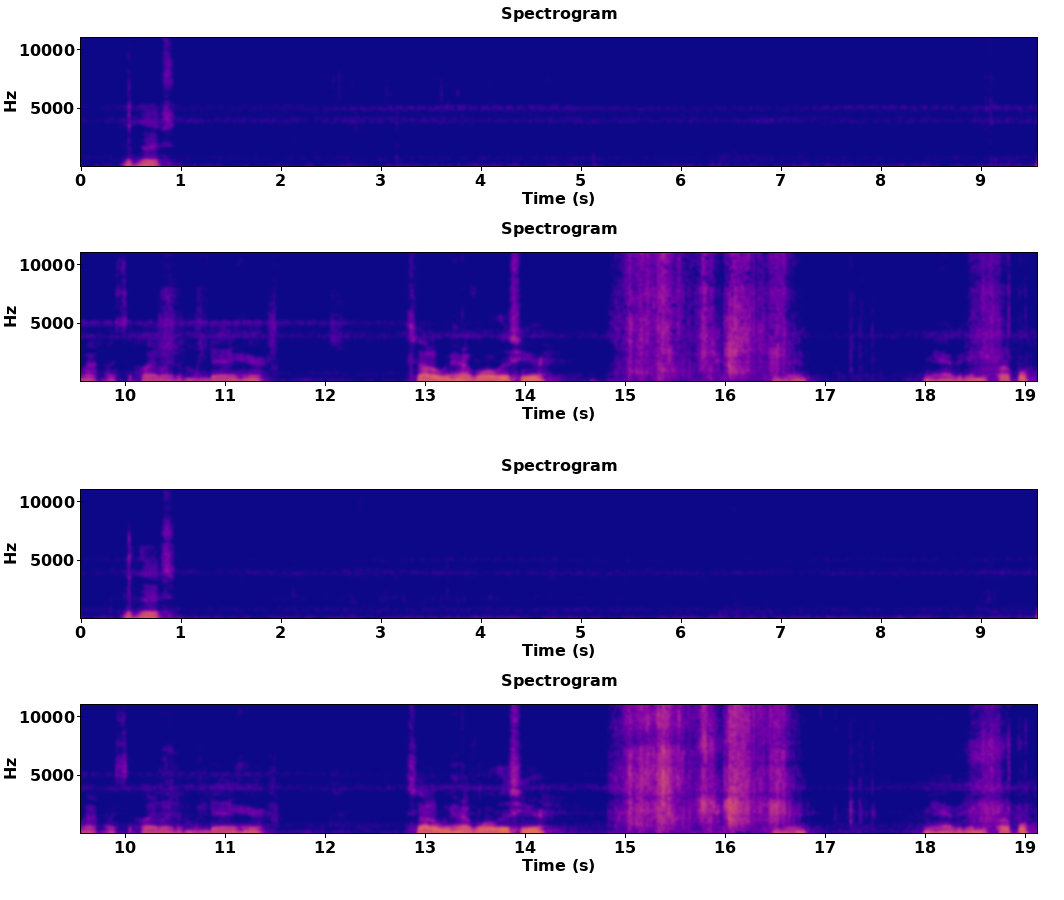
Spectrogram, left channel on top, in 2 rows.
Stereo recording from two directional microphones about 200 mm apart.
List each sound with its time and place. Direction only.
0.4 s speech: 5° right (ahead or behind)
9.6 s a sound: centre (ahead or behind)
10.0 s speech: centre (ahead or behind)
12.8 s speech: centre (ahead or behind)
14.9 s crumpling: 30° right (ahead or behind)
15.7 s crumpling: 5° right (ahead or behind)
18.0 s speech: 10° right (ahead or behind)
